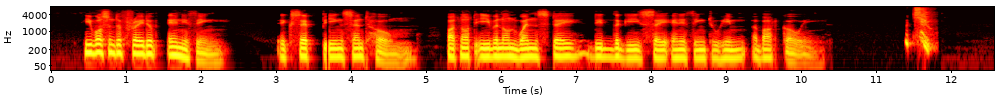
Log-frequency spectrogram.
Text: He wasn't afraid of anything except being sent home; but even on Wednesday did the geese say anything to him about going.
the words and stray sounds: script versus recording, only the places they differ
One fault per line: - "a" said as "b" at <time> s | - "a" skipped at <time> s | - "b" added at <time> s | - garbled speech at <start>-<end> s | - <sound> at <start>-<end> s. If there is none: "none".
- dropout at 3.7-3.7 s
- "not" added at 5.4 s
- sneeze at 11.4-11.8 s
